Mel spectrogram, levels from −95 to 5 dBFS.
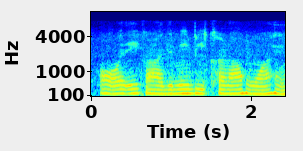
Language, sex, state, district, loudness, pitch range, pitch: Hindi, female, Maharashtra, Chandrapur, -30 LUFS, 155-165 Hz, 160 Hz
